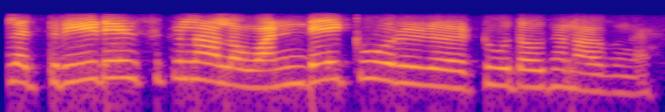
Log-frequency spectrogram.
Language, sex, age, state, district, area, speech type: Tamil, female, 45-60, Tamil Nadu, Cuddalore, rural, conversation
